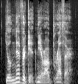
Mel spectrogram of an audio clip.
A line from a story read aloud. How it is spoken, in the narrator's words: Dinan replied sharply, his memories of his previous disastrous encounter with Drizzt still painfully clear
